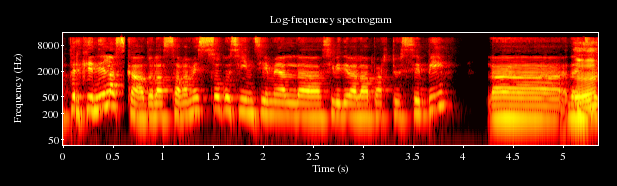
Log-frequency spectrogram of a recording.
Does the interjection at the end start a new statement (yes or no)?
no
